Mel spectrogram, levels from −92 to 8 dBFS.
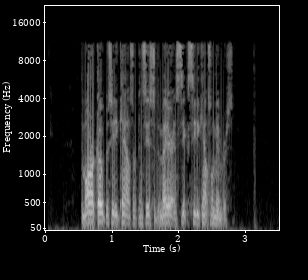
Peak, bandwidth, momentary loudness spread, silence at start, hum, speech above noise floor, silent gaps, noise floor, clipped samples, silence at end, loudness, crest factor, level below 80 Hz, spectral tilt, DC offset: -6 dBFS; 11.5 kHz; 13 LU; 0.55 s; none; 41 dB; none; -64 dBFS; under 0.1%; 0.7 s; -23 LUFS; 20 dB; -50 dBFS; -4 dB/octave; under 0.1%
